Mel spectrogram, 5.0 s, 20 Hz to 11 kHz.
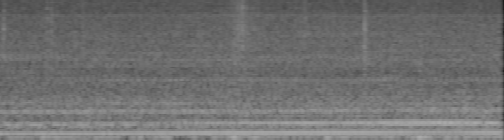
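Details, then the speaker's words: New Federal Explora M/T mud tires on a Silverado 2500HD, heard from inside coasting off the gas at 60 mph; steady low tread hum with no thumping or roar, about average for a mud tire; normal road hum. "You get a little bit of hum, a little road noise, as you would expect with mud tires."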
